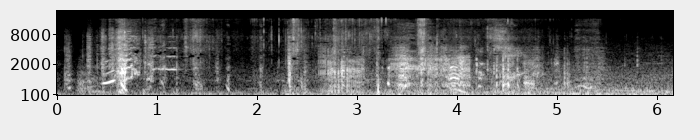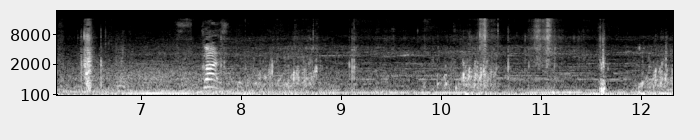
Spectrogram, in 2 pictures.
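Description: Breaths blown into a giant water balloon held overhead, with short vocal sounds from the children; a low steady hum comes in about halfway through.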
